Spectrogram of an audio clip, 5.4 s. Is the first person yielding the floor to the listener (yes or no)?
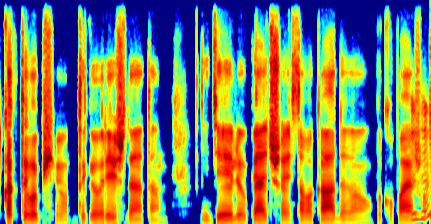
no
